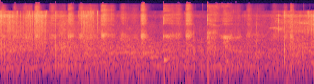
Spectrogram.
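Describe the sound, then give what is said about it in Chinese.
Fireworks that a crowd is watching pop and crackle, a steady scatter of bursts with sharper bangs every second or so, over a constant hissing background with faint breathy sounds. “还好大家现在都在看烟花。”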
